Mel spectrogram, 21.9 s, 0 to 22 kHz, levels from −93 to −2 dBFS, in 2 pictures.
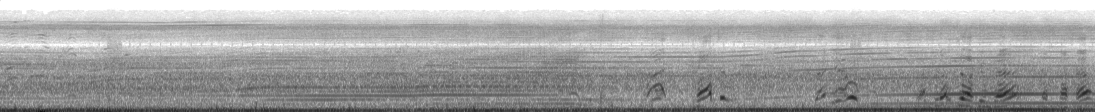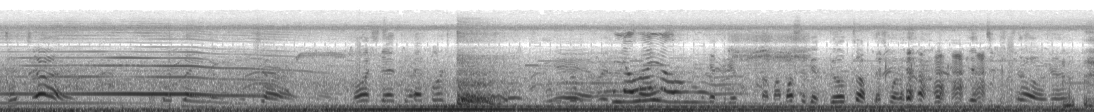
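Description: A steady ticking about ten times a second, sitting roughly 30 dB below the audio, runs from 0.93 s to the end. This is Wi-Fi interference: a nearby radio's beacon, repeating every 102.4 ms, is being rectified by the audio circuitry and heard as clicks.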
